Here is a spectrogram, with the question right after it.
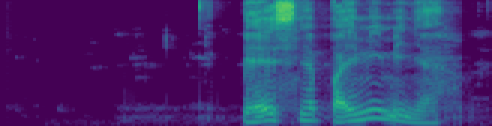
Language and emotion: Russian, positive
